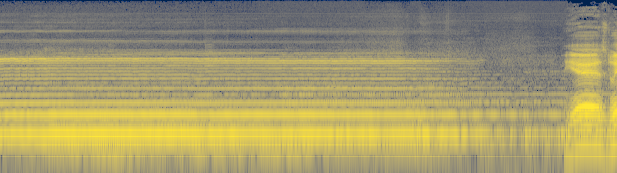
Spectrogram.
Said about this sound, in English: I should hear the sound with a humming sound. Breathing out. Hmm.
